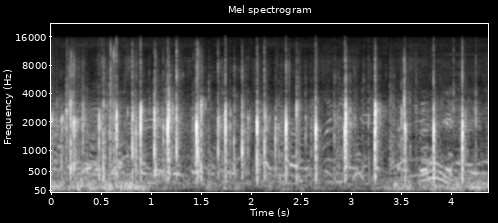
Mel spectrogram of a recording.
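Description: Audience clapping at a running-event awards ceremony, a scatter of sharp individual claps with irregular rhythm over low crowd murmur, moderately loud and close.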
